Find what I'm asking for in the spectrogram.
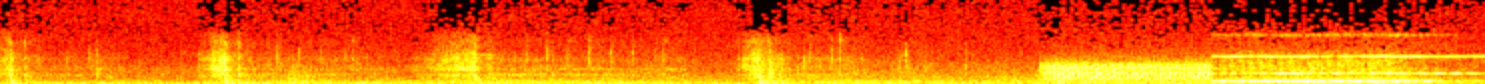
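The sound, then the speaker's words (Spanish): A telephone rings in a cafeteria phone booth. The loud, steady ringing tone starts near the end and follows a stretch of quiet background with a few dull knocks. “Twist telefonea a Lonegan.”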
